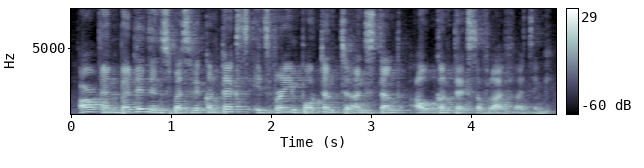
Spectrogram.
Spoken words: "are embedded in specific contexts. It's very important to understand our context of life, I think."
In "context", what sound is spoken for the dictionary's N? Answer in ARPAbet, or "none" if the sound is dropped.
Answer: N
